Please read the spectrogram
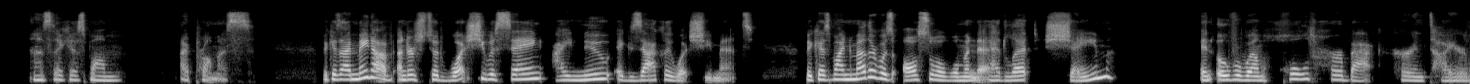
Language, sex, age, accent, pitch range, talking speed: English, female, 30-49, American, 190-240 Hz, 170 wpm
